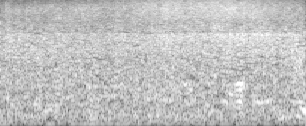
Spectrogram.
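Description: Steady rushing noise of a jet airliner's engines on landing approach, with faint voices under it.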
